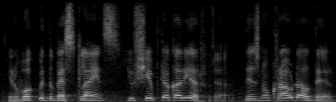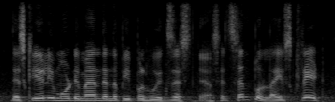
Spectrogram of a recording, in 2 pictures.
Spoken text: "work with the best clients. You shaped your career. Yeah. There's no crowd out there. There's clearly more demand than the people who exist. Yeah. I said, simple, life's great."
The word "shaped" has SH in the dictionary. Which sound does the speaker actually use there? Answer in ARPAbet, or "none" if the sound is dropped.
SH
